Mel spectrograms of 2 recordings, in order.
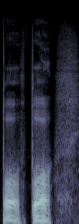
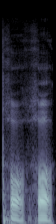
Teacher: we get kind of a new sound entirely thanks to like a dark l so like a b and an L becomes like a bull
